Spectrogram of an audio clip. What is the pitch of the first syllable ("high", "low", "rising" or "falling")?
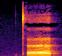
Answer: rising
